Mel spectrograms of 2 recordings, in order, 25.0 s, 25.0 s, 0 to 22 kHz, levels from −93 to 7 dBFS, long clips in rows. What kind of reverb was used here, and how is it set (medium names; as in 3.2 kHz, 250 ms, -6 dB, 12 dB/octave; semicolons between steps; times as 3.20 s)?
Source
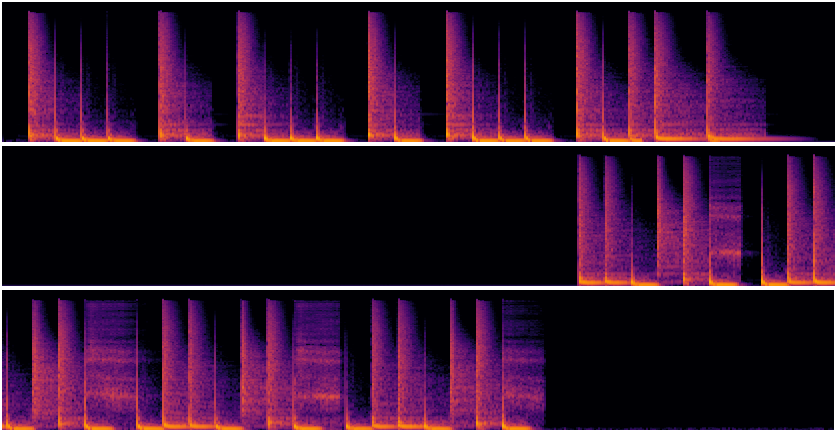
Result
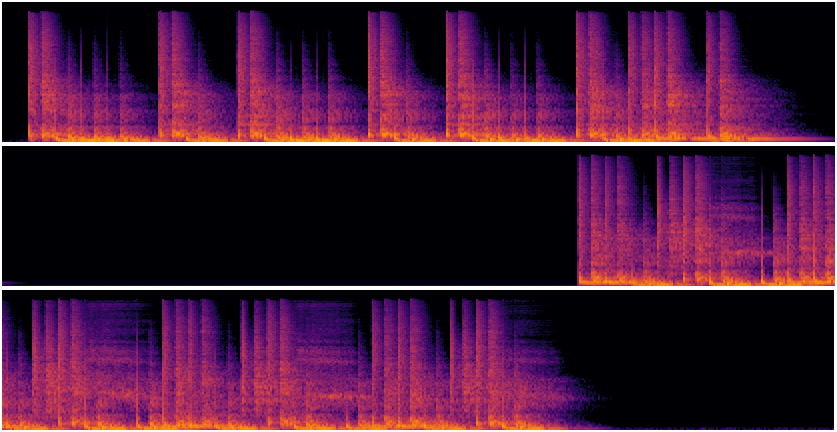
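plate-style reverb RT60 0.8 s, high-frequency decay 0.35×, pre-delay 115 ms, DRR -3 dB; trim -4 dB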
